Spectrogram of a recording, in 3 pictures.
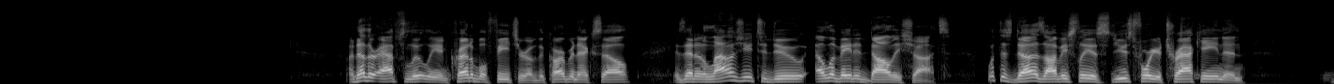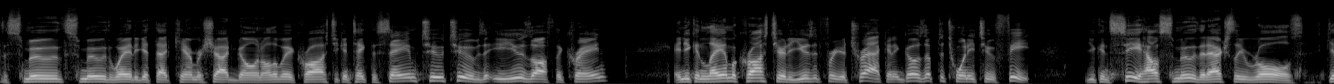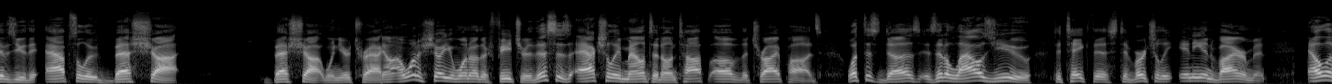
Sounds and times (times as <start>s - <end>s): Speech: 3.5s - 12.5s, 13.3s - 19.4s, 20.1s - 23.6s, 24.2s - 28.5s, 29.4s - 40.0s.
